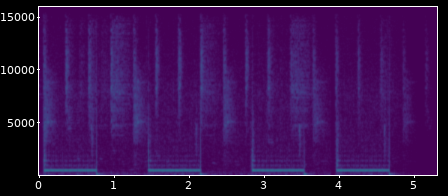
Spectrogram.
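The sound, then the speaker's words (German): Telephone number being dialed for a call to Nicaragua: four long, steady electronic tones of equal pitch, evenly spaced with short silent gaps between them, fairly loud and with no talk. “Dieses Mal telefoniere ich nicht nach Südamerika, sondern nach Mittelamerika.”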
